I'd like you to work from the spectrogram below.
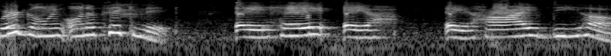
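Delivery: expressive, loud, excited, exclamatory reading. Showing a listener how to read exclamation points, reading excitedly. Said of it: "I want you to try that again".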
